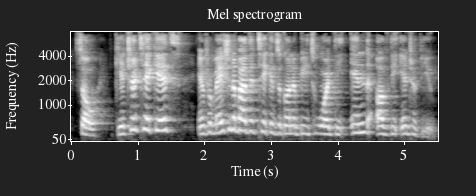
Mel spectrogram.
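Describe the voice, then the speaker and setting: Lady hosting a podcast interview, middle pitched voice, roomy echoey sound. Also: lively intonation, a little fast. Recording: echoey room.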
